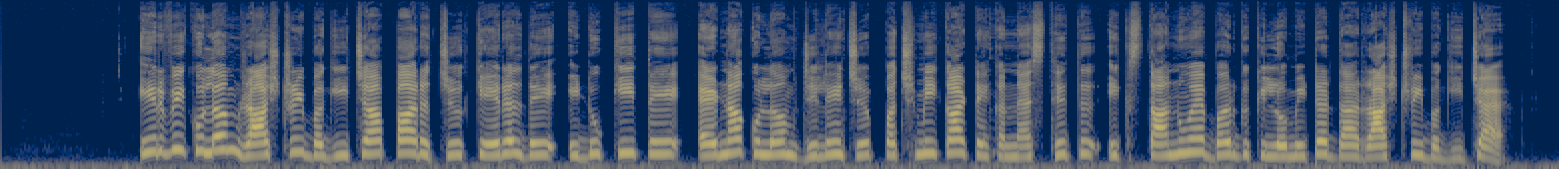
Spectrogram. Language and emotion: Dogri, neutral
